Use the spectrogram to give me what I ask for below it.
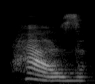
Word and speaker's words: has: For example, the word has. It's spelled with an S, but the sound is actually Z, has.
